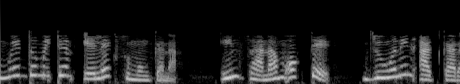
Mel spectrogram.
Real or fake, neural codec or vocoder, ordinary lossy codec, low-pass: real; none; AAC, 16 kbps; 7.2 kHz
